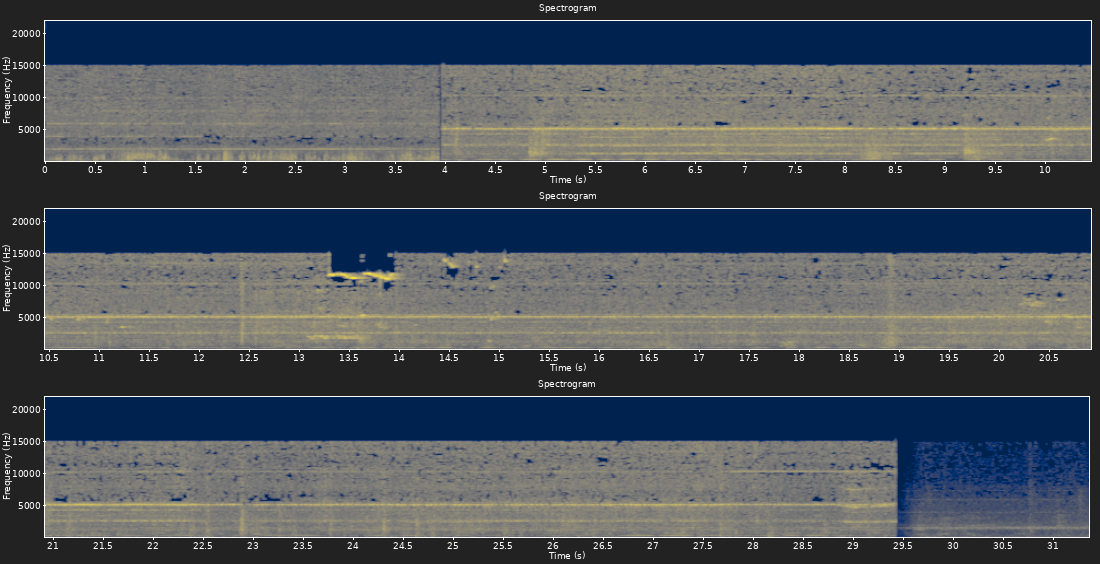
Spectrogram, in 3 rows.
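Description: Wind buffeting the microphone for the first few seconds. Then a steady high-pitched whine from a parked cargo jet's onboard equipment, heard from inside its cargo hold, with a few knocks about 8 and 9 seconds in.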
